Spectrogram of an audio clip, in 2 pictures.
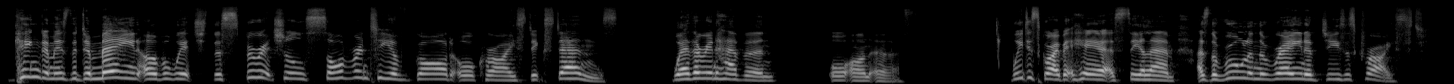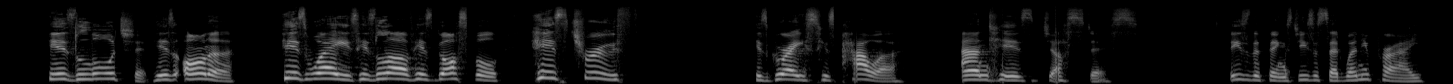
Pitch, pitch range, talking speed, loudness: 235 Hz, 200-260 Hz, 130 wpm, -29 LUFS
